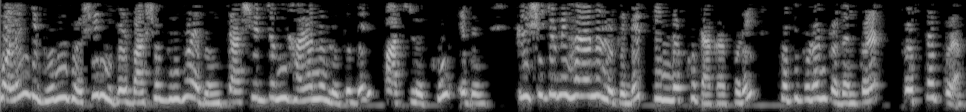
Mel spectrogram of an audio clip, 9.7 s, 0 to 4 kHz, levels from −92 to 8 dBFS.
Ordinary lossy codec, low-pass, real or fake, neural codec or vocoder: none; 3.6 kHz; real; none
